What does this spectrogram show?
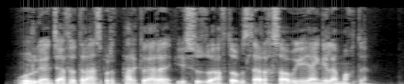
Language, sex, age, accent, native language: Uzbek, male, 18-24, Jizzax, Uzbek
